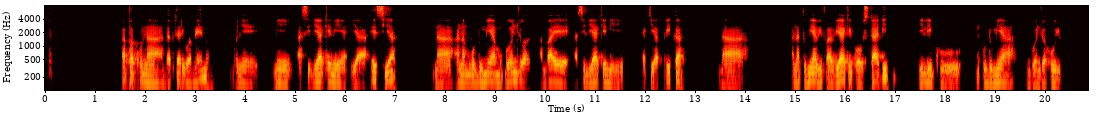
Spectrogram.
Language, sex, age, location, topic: Swahili, male, 18-24, Nakuru, health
